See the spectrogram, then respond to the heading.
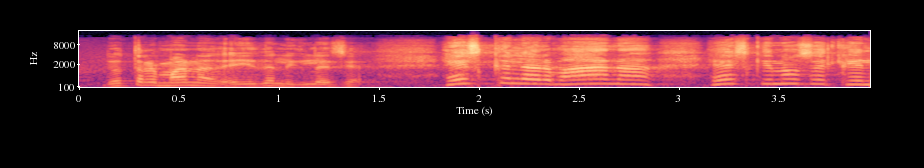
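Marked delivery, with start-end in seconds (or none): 1.8-3.9 complaining church lady. Retold or imitated. Complaining church woman quoted.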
